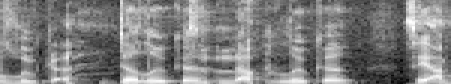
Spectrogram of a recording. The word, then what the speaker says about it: Luka: DeLuca? Did I say it right? No, Luka.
